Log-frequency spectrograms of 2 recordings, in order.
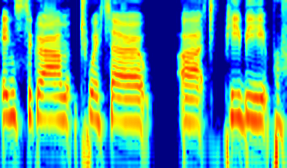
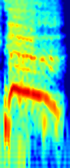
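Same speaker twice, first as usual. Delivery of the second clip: loud exaggerated gasp; mimicked heavy breath; 14 semitones higher, 5 dB louder than usual. Editor mimicking co-host's annoying breaths, loud gasp. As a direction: gulp air noisily, mocking a breather. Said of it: "it's also very annoying".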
